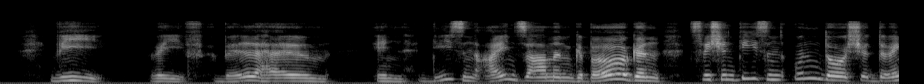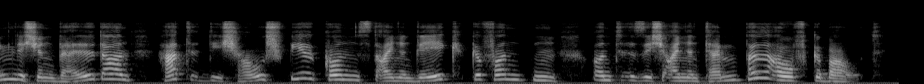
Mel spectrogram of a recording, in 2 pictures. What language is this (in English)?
German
